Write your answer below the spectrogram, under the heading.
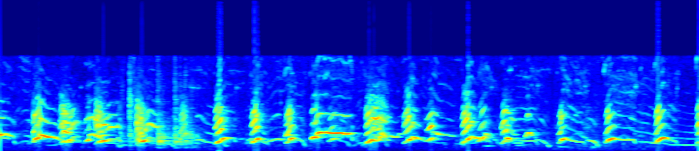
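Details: Several puppies, a pit bull and Labrador mix of litters, whimpering and yipping continuously: high, wavering cries with bending pitch, overlapping one another in quick bursts about every half second.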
